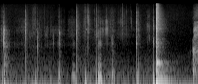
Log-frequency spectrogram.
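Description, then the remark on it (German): Foil crinkles and scratches in short bursts, then a sharp cork pop bursts out, followed by a soft, steady hiss of escaping gas as a sparkling wine bottle is opened. “Wo kommt denn jetzt dieser Sekt auf einmal her?”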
